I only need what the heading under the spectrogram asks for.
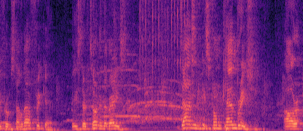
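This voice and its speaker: High-voiced Venezuelan man on an echoey stage. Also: noisy background. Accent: Venezuelan Spanish. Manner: lively, upbeat, calls out to the crowd. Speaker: band leader announcing on stage. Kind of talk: live stage banter. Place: music venue stage. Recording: echoey live venue with band.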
